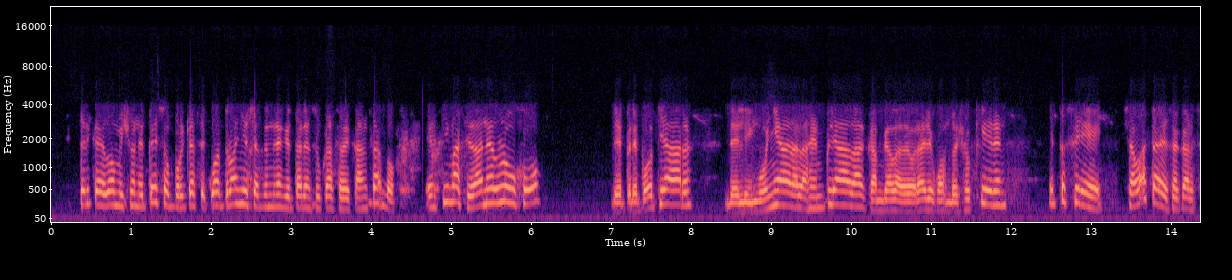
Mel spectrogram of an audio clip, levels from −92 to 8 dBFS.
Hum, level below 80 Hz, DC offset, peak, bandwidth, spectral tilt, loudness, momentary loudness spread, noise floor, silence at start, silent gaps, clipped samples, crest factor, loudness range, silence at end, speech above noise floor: none; -58 dBFS; under 0.1%; -2 dBFS; 4.3 kHz; -7.5 dB/octave; -17 LUFS; 8 LU; -57 dBFS; 0.35 s; none; under 0.1%; 14 dB; 3 LU; 0.05 s; 41 dB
